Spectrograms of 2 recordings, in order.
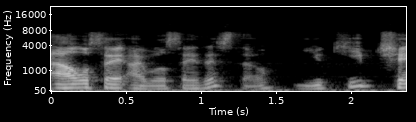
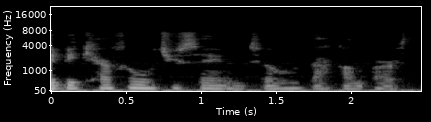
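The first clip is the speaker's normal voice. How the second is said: much softer, low aside to Tom; quiet warning; 6 semitones lower, 13 dB quieter than usual. Acted. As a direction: warn him under your breath. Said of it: "Al would quietly to Tom say".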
